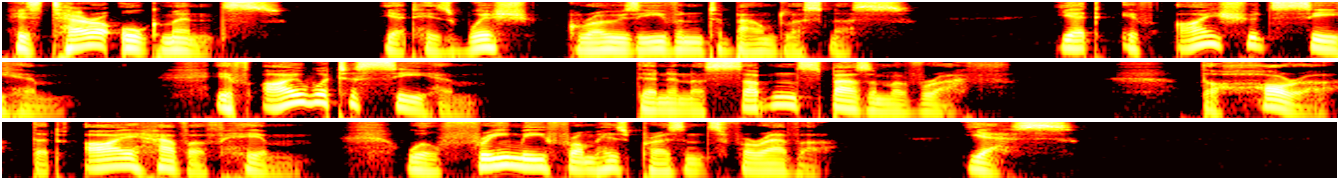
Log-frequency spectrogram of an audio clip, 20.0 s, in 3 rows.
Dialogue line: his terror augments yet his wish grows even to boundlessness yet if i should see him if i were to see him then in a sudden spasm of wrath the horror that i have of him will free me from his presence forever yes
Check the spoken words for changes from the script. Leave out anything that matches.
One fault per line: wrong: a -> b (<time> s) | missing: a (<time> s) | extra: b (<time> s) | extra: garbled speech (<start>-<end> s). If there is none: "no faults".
no faults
